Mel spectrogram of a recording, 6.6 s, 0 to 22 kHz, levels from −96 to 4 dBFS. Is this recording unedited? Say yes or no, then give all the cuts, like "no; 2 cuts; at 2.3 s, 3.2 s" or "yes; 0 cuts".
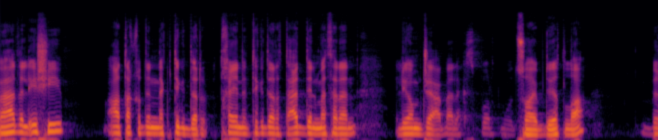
yes; 0 cuts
